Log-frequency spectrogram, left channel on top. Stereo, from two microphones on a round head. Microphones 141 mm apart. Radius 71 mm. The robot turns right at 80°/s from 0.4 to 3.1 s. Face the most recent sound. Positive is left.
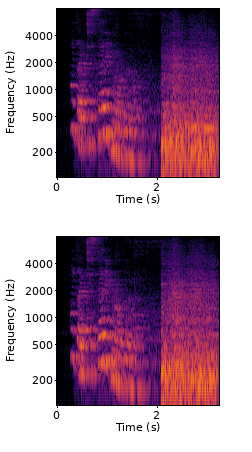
turn(degrees=-40)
